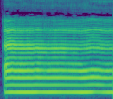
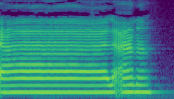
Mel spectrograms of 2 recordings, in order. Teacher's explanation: we spend a little bit of time on this lam so that we are not dropping it or hiding it within this med · Shown in: first take · So when we recite this 6-count med, al-ana. · Term: tawassut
